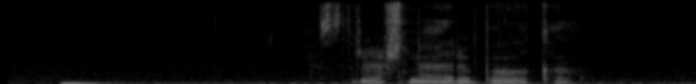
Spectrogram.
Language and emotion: Russian, neutral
